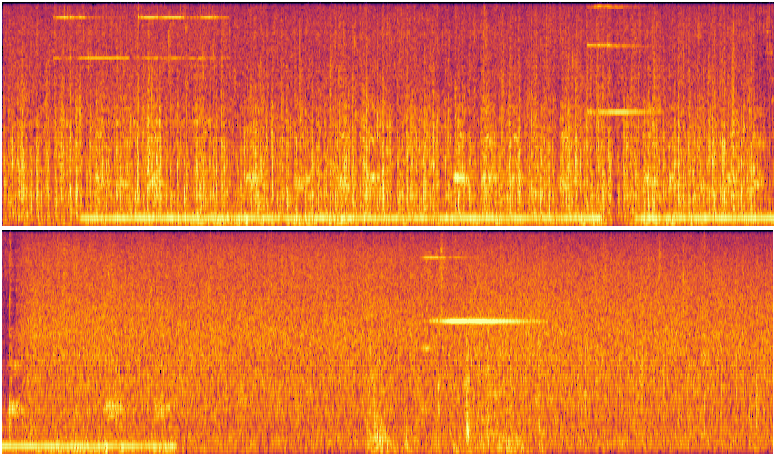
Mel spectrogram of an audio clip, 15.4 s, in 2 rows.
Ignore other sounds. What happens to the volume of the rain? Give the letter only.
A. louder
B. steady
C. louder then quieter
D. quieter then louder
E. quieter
B.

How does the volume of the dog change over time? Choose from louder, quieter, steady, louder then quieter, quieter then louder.
steady.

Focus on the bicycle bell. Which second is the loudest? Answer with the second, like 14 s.
12 s.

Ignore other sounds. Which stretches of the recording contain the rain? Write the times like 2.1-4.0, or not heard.
0.0-15.3.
